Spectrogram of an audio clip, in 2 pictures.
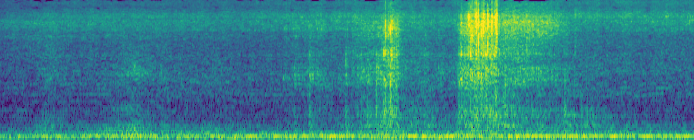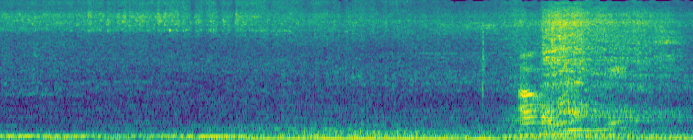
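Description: Classic car engine running with a steady, deep exhaust rumble, swelling to its heaviest about seven seconds in, with a short burst of noise about three and a half seconds in.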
